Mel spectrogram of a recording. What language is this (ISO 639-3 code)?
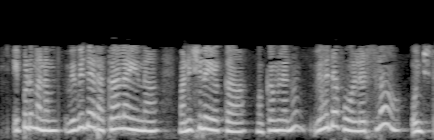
tel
